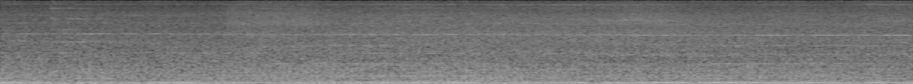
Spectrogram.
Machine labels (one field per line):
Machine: fan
